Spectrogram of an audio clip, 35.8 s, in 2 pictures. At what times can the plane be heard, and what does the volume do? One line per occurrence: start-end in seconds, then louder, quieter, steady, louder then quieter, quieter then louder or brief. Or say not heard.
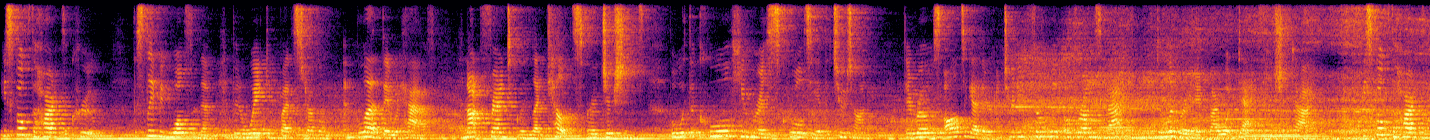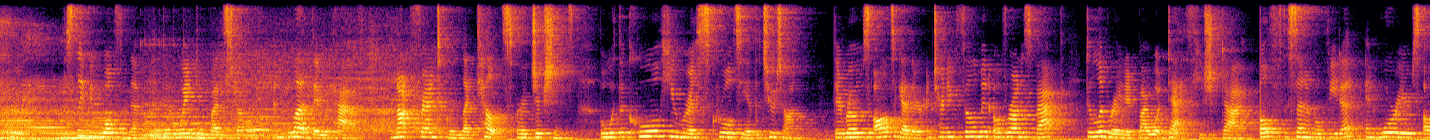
0.0-35.7 quieter.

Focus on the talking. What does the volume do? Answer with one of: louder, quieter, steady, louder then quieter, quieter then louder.
steady.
